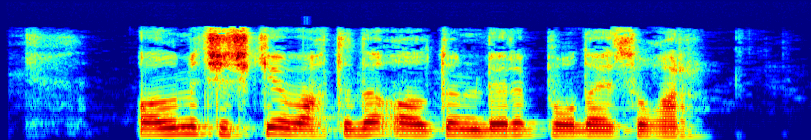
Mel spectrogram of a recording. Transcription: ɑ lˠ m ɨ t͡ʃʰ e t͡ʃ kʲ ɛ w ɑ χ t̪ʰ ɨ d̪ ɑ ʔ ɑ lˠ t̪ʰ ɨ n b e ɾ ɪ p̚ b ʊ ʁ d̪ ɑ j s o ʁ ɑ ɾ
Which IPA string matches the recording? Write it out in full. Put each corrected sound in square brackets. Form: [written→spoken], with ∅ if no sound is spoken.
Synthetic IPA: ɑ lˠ m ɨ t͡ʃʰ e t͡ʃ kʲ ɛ w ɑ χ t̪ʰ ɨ d̪ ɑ ʔ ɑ lˠ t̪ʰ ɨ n b e ɾ ɪ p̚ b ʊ ʁ d̪ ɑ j s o ʁ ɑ ɾ

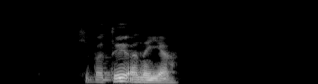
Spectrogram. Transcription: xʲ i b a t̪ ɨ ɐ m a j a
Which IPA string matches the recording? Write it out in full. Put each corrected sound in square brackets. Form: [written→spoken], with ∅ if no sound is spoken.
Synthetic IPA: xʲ i b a t̪ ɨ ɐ [m→n] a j a

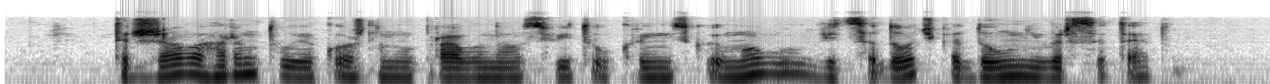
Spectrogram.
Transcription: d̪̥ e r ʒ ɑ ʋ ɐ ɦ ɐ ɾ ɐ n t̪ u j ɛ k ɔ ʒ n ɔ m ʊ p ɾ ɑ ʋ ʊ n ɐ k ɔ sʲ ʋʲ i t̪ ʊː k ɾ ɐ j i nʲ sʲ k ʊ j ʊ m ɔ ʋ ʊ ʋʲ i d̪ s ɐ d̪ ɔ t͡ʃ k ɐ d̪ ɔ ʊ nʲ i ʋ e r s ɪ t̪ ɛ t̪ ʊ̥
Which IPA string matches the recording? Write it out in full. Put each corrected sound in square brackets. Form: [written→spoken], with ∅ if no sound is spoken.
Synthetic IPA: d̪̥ e r ʒ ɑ ʋ ɐ ɦ ɐ ɾ ɐ n t̪ u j ɛ k ɔ ʒ n ɔ m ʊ p ɾ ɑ ʋ ʊ n ɐ [k→∅] ɔ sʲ ʋʲ i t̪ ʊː k ɾ ɐ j i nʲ sʲ k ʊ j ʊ m ɔ ʋ ʊ ʋʲ i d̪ s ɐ d̪ ɔ t͡ʃ k ɐ d̪ ɔ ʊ nʲ i ʋ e r s ɪ t̪ ɛ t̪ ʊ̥

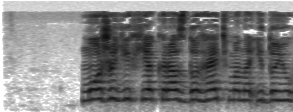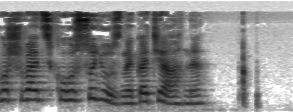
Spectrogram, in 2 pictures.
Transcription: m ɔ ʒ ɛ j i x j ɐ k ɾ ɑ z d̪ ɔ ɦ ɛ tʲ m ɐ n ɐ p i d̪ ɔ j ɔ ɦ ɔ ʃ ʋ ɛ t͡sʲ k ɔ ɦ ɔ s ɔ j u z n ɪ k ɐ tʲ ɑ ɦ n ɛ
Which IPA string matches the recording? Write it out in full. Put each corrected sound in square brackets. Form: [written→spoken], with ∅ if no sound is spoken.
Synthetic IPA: m ɔ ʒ ɛ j i x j ɐ k ɾ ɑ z d̪ ɔ ɦ ɛ tʲ m ɐ n ɐ [p→ʔ] i d̪ ɔ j ɔ ɦ ɔ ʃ ʋ ɛ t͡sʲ k ɔ ɦ ɔ s ɔ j u z n ɪ k ɐ tʲ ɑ ɦ n ɛ

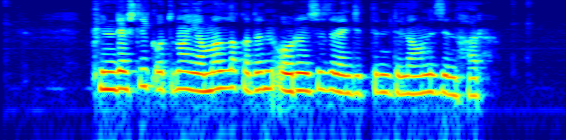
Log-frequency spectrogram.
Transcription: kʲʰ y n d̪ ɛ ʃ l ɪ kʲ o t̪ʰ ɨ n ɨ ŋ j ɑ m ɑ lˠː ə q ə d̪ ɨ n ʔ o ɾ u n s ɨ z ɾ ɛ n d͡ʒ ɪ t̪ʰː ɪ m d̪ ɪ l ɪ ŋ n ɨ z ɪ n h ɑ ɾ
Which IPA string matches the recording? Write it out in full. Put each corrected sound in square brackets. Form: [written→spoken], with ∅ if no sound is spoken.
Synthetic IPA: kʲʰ y n d̪ ɛ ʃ l ɪ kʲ o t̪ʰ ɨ n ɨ ŋ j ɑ m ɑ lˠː ə q ə d̪ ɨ n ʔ o ɾ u n s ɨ z ɾ ɛ n d͡ʒ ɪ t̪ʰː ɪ m d̪ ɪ l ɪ ŋ n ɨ z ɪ n h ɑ ɾ

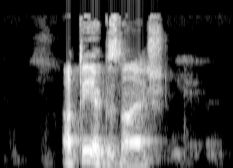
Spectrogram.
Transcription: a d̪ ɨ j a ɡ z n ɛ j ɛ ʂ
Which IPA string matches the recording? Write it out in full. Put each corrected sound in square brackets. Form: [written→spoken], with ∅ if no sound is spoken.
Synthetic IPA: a [d̪→t̪] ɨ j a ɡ z n [ɛ→a] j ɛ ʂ

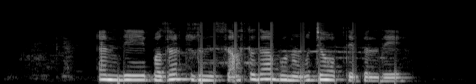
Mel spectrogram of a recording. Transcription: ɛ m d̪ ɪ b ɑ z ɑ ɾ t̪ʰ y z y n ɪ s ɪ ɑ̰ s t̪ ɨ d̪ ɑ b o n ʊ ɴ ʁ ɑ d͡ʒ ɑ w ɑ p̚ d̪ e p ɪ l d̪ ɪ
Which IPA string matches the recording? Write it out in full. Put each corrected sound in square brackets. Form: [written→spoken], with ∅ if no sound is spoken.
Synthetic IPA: ɛ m d̪ ɪ b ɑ z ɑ ɾ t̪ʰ y z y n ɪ s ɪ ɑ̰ s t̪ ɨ d̪ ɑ b [o→u] n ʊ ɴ ʁ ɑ d͡ʒ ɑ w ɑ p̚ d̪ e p ɪ l d̪ ɪ

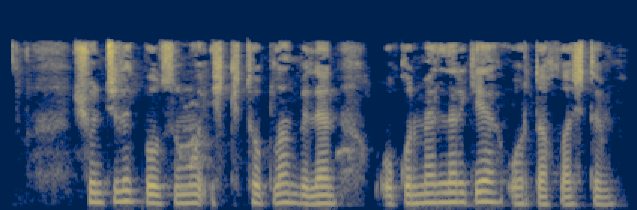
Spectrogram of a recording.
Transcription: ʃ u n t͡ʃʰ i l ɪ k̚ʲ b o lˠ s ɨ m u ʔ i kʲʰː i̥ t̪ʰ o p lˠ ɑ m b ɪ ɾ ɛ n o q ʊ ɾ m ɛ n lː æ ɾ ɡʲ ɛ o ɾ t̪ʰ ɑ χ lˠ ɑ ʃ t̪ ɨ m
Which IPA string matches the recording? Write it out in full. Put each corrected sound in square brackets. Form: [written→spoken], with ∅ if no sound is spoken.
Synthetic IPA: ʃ u n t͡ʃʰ i l ɪ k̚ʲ b o lˠ s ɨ m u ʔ i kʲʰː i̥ t̪ʰ o p lˠ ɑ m b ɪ [ɾ→l] ɛ n o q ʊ ɾ m ɛ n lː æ ɾ ɡʲ ɛ o ɾ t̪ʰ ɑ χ lˠ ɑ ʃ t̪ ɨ m

